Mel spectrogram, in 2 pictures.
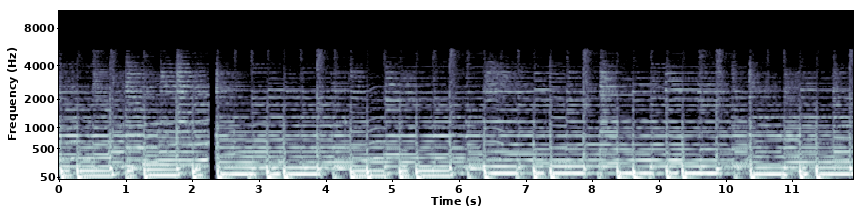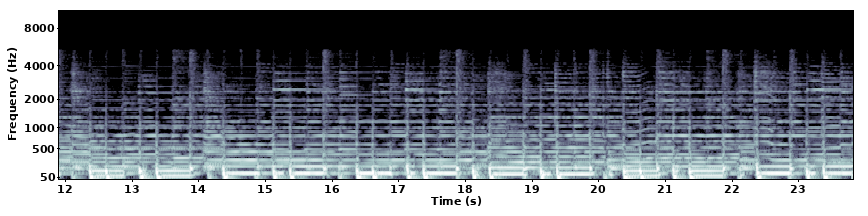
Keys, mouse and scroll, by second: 0.7 click.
